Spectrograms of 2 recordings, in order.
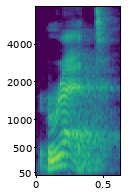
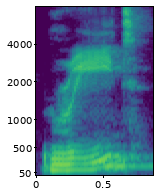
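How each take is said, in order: First: The vowel is a short 'e' sound. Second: The vowel is a long 'ee' sound. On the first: It is the past tense. "Энд дэр богино э" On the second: It is the present tense. "Энд дэр бол урт игээр уншиж байна"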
